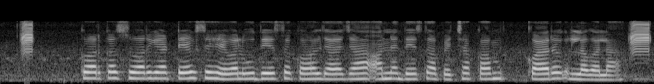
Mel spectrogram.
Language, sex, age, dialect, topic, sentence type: Bhojpuri, male, 18-24, Western, banking, statement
